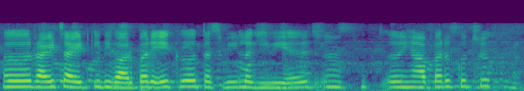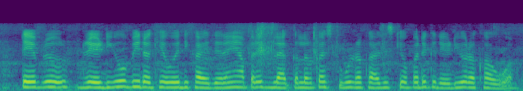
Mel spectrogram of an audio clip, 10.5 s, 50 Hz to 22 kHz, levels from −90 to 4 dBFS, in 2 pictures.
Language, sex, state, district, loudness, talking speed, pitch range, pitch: Hindi, female, Goa, North and South Goa, -17 LUFS, 230 wpm, 220-245 Hz, 230 Hz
